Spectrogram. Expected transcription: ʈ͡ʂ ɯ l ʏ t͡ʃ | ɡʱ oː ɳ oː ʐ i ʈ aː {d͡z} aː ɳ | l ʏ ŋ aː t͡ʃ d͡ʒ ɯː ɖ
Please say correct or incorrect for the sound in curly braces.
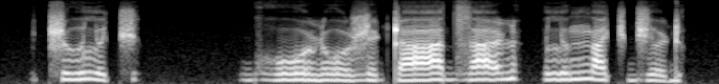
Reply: correct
